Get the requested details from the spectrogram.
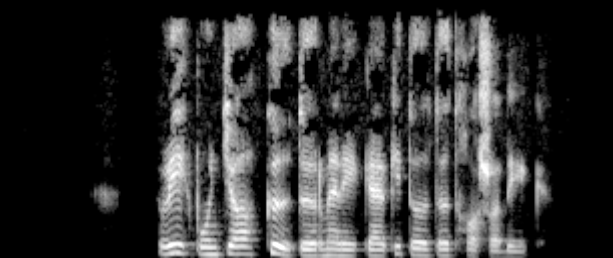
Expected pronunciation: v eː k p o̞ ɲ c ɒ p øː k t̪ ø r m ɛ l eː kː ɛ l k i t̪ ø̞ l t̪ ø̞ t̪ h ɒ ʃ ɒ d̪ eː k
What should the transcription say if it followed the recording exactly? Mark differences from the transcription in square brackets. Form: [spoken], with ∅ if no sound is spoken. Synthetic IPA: v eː k p o̞ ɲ c ɒ [k] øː [∅] t̪ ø r m ɛ l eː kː ɛ l k i t̪ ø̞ l t̪ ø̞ t̪ h ɒ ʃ ɒ d̪ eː k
